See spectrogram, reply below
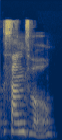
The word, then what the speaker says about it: Sundsvall: So I think that the world you have created in Sundsvall, have I pronounced it right? How am I? – Sunsville. – Sundsvall.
